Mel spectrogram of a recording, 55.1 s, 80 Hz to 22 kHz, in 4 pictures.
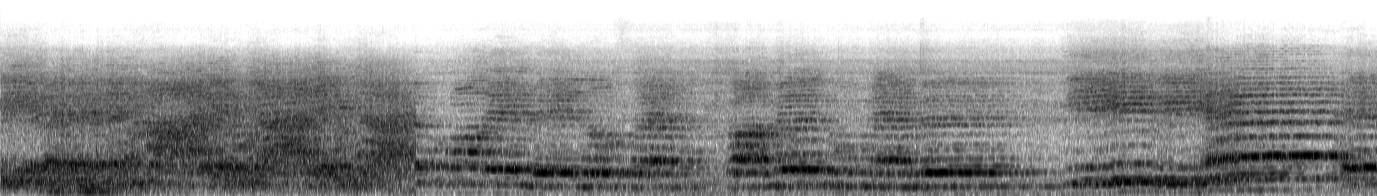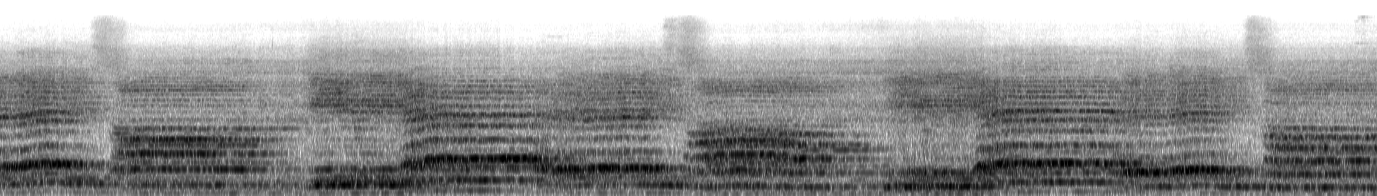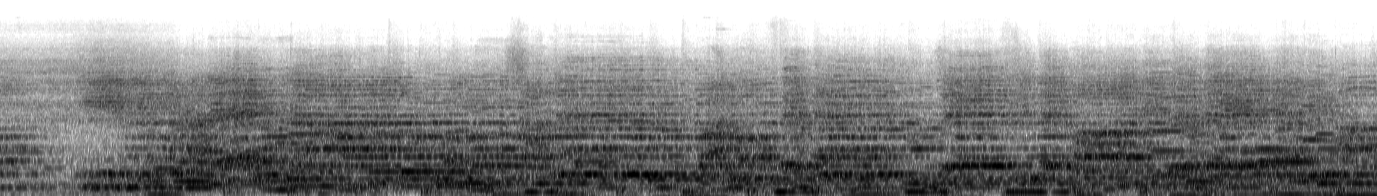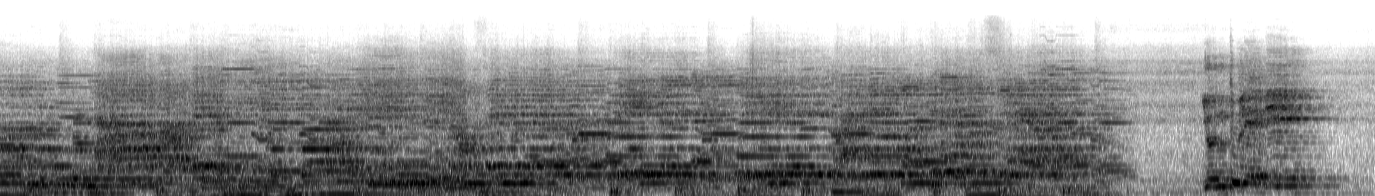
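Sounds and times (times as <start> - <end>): choir singing a hymn: 0.0 - 55.0.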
